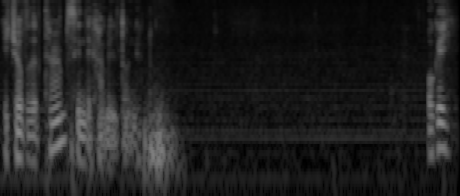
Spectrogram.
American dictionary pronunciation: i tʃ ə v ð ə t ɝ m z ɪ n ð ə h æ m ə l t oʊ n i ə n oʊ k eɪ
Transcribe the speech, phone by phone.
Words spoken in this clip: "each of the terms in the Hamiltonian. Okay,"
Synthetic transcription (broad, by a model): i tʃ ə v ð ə t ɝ m s ɪ n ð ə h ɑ m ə l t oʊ n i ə n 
